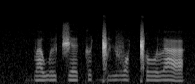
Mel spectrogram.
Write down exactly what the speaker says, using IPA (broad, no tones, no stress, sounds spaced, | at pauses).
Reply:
b a w ø t͡ʃ ɛ k ə ɡ͡ǁ y v ɔ ǁ o l a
